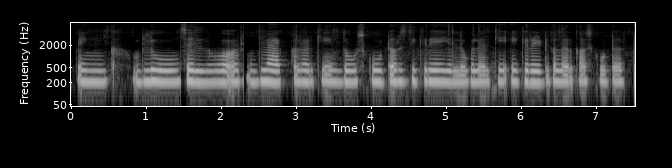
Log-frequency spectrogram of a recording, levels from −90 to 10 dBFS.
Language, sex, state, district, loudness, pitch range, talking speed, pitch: Hindi, female, Bihar, Saran, -27 LUFS, 205-215 Hz, 160 wpm, 210 Hz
